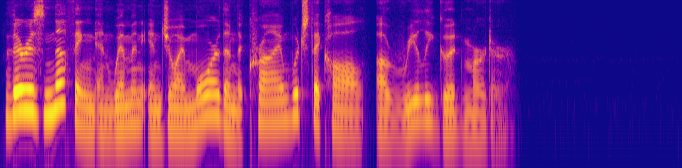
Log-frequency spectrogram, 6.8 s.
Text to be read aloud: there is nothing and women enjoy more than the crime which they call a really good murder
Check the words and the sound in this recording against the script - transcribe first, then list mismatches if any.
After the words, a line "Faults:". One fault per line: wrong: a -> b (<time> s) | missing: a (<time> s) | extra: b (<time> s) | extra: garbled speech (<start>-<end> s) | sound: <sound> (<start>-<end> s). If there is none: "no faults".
there is nothing and women enjoy more than the crime which they call a really good murder
Faults:
no faults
